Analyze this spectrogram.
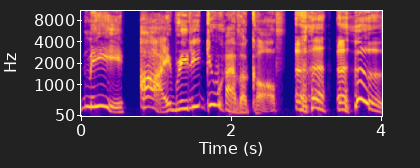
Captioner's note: coughing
